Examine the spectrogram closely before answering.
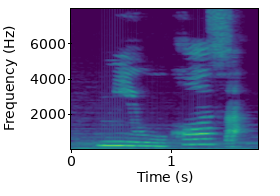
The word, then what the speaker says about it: mucosa: Everybody say mucosa. It is spelled as M-U-C-O-S-A.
